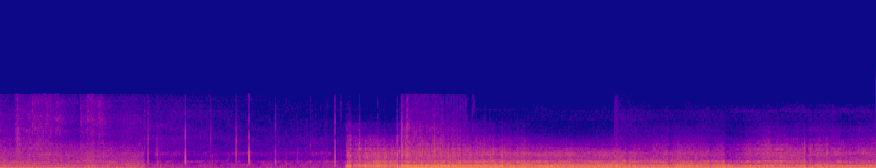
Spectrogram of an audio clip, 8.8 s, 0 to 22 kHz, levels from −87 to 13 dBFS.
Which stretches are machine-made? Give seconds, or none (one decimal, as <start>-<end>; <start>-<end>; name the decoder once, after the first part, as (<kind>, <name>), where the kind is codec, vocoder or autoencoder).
0.0-2.7 (codec, SNAC); 5.3-8.8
